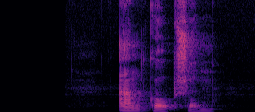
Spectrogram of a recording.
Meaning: second/third-person singular dependent-clause present indicative of aankondigen
- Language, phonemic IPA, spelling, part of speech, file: Dutch, /ˈaŋkɔndəxt/, aankondigt, verb, Nl-aankondigt.ogg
